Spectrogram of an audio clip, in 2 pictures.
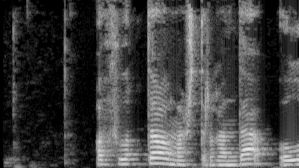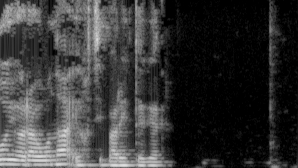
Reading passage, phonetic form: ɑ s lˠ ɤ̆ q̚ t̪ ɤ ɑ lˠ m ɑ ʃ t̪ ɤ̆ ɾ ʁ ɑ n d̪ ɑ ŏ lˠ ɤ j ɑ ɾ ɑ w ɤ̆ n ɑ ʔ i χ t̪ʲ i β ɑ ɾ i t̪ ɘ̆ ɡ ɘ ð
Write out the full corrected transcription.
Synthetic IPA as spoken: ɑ θ lˠ ɤ̆ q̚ t̪ ɤ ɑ lˠ m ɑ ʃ t̪ ɤ̆ ɾ ʁ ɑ n d̪ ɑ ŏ lˠ o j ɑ ɾ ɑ w ɤ̆ n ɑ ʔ i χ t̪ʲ i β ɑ ɾ i t̪ ɘ̆ ɡ ɘ ð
